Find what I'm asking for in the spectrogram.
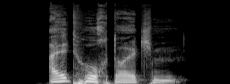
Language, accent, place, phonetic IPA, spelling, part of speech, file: German, Germany, Berlin, [ˈalthoːxˌdɔɪ̯tʃm̩], althochdeutschem, adjective, De-althochdeutschem.ogg
- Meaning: strong dative masculine/neuter singular of althochdeutsch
